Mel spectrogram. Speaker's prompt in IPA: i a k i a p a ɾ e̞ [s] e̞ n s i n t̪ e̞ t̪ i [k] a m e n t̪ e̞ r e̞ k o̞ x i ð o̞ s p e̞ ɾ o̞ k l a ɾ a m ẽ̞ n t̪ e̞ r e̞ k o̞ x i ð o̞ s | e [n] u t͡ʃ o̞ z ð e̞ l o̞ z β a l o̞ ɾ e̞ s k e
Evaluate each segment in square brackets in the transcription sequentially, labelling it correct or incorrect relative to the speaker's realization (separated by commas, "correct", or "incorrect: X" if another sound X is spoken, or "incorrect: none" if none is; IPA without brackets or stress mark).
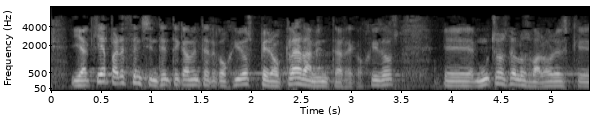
incorrect: θ, correct, incorrect: m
